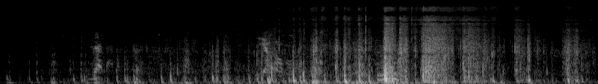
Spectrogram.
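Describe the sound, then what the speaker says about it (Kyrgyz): Hooves of a ridden horse running, rapid rhythmic clip-clop that builds from quiet to louder and stays close, with people talking over it. "Мына атандар атты мингенде эле чуркашынан баштады Санжар эке. Аттын чуркашын көрүңүздөр."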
